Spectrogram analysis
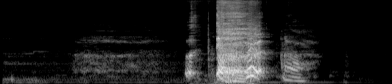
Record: {
  "cough_length": "3.9 s",
  "cough_amplitude": 32768,
  "cough_signal_mean_std_ratio": 0.36,
  "survey_phase": "beta (2021-08-13 to 2022-03-07)",
  "age": "65+",
  "gender": "Female",
  "wearing_mask": "No",
  "symptom_none": true,
  "smoker_status": "Never smoked",
  "respiratory_condition_asthma": false,
  "respiratory_condition_other": false,
  "recruitment_source": "REACT",
  "submission_delay": "1 day",
  "covid_test_result": "Negative",
  "covid_test_method": "RT-qPCR"
}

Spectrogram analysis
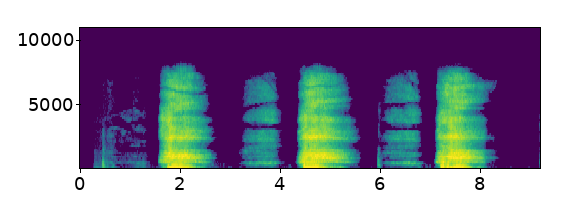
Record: {
  "exhalation_length": "9.2 s",
  "exhalation_amplitude": 32005,
  "exhalation_signal_mean_std_ratio": 0.42,
  "survey_phase": "beta (2021-08-13 to 2022-03-07)",
  "age": "65+",
  "gender": "Male",
  "wearing_mask": "No",
  "symptom_none": true,
  "symptom_onset": "12 days",
  "smoker_status": "Ex-smoker",
  "respiratory_condition_asthma": false,
  "respiratory_condition_other": false,
  "recruitment_source": "REACT",
  "submission_delay": "5 days",
  "covid_test_result": "Negative",
  "covid_test_method": "RT-qPCR"
}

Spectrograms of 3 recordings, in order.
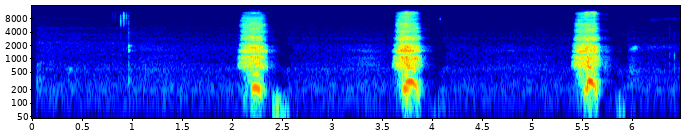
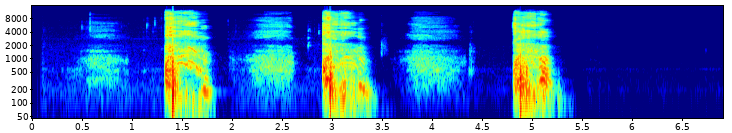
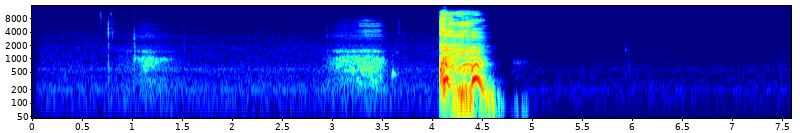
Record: {
  "exhalation_length": "6.5 s",
  "exhalation_amplitude": 16569,
  "exhalation_signal_mean_std_ratio": 0.26,
  "three_cough_length": "6.9 s",
  "three_cough_amplitude": 32768,
  "three_cough_signal_mean_std_ratio": 0.27,
  "cough_length": "7.6 s",
  "cough_amplitude": 30003,
  "cough_signal_mean_std_ratio": 0.19,
  "survey_phase": "beta (2021-08-13 to 2022-03-07)",
  "age": "45-64",
  "gender": "Female",
  "wearing_mask": "No",
  "symptom_none": true,
  "smoker_status": "Never smoked",
  "respiratory_condition_asthma": false,
  "respiratory_condition_other": false,
  "recruitment_source": "REACT",
  "submission_delay": "1 day",
  "covid_test_result": "Negative",
  "covid_test_method": "RT-qPCR",
  "influenza_a_test_result": "Negative",
  "influenza_b_test_result": "Negative"
}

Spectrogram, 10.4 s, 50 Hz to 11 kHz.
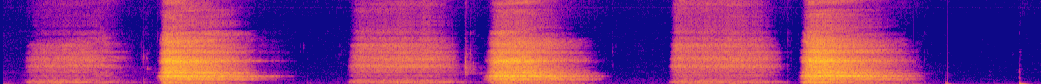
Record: {
  "exhalation_length": "10.4 s",
  "exhalation_amplitude": 32766,
  "exhalation_signal_mean_std_ratio": 0.44,
  "survey_phase": "beta (2021-08-13 to 2022-03-07)",
  "age": "45-64",
  "gender": "Female",
  "wearing_mask": "No",
  "symptom_none": true,
  "smoker_status": "Ex-smoker",
  "respiratory_condition_asthma": false,
  "respiratory_condition_other": false,
  "recruitment_source": "REACT",
  "submission_delay": "5 days",
  "covid_test_result": "Negative",
  "covid_test_method": "RT-qPCR",
  "influenza_a_test_result": "Negative",
  "influenza_b_test_result": "Negative"
}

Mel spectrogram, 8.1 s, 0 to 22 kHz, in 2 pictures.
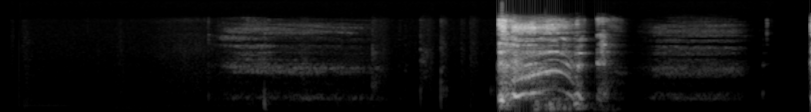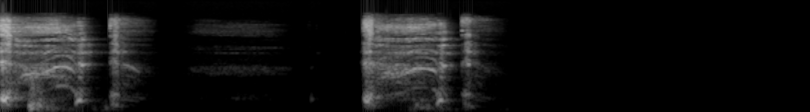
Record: {
  "three_cough_length": "8.1 s",
  "three_cough_amplitude": 30638,
  "three_cough_signal_mean_std_ratio": 0.23,
  "survey_phase": "beta (2021-08-13 to 2022-03-07)",
  "age": "45-64",
  "gender": "Female",
  "wearing_mask": "No",
  "symptom_none": true,
  "smoker_status": "Ex-smoker",
  "respiratory_condition_asthma": false,
  "respiratory_condition_other": false,
  "recruitment_source": "REACT",
  "submission_delay": "1 day",
  "covid_test_result": "Negative",
  "covid_test_method": "RT-qPCR"
}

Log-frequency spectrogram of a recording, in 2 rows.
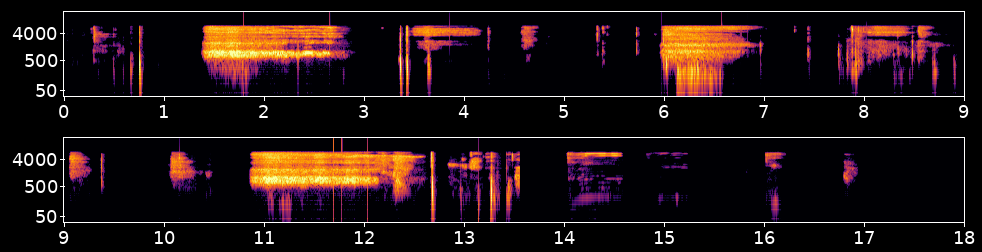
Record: {
  "exhalation_length": "18.0 s",
  "exhalation_amplitude": 26749,
  "exhalation_signal_mean_std_ratio": 0.35,
  "survey_phase": "beta (2021-08-13 to 2022-03-07)",
  "age": "18-44",
  "gender": "Female",
  "wearing_mask": "No",
  "symptom_runny_or_blocked_nose": true,
  "symptom_headache": true,
  "smoker_status": "Never smoked",
  "respiratory_condition_asthma": false,
  "respiratory_condition_other": false,
  "recruitment_source": "Test and Trace",
  "submission_delay": "2 days",
  "covid_test_result": "Positive",
  "covid_test_method": "ePCR"
}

